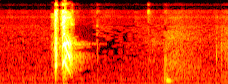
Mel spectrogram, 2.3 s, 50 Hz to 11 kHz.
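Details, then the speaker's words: Baby girl with hiccups at 4 a.m. just after her feeding, not bothered by them, described as her worst case; one sharp hiccup with a small squeak and a soft follow-on sound. "she's the worst case of hiccups I've ever heard from her she's obviously not bothered by them but still"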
